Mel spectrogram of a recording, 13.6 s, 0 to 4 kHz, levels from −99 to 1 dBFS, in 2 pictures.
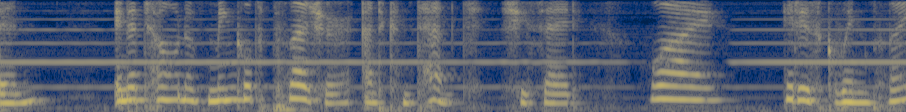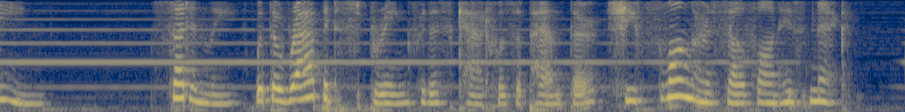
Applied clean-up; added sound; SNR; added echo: none; Wind instrument, woodwind instrument; 16 dB; reverberation time 0.2 s.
